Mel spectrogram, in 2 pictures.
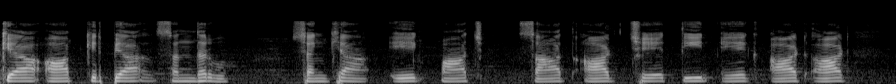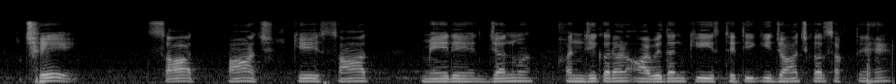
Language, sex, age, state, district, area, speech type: Hindi, male, 30-45, Madhya Pradesh, Harda, urban, read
